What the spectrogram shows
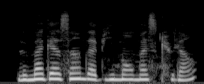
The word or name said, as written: magasin d'habillement masculin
